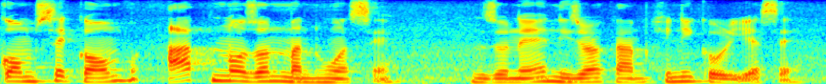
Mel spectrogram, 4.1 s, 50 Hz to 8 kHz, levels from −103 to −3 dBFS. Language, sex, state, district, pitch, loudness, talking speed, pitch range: Assamese, male, Assam, Sonitpur, 140 Hz, -21 LUFS, 130 wpm, 130-160 Hz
